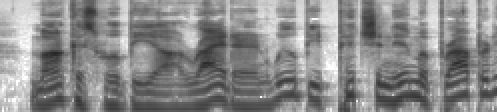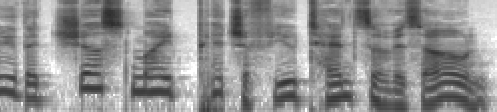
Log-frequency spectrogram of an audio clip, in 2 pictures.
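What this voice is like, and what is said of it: Sultry, seductive speaking voice. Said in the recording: “using my sexy voice”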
